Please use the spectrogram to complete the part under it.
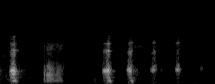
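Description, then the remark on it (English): A white pet bird calls out in a series of about six short, harsh squawks, the first ones loud, then shorter and quieter as they tail off. No one talks. “We got a white bird.”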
